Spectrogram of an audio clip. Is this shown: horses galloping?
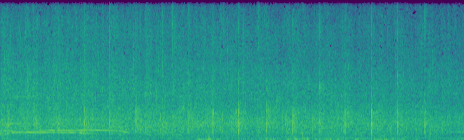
no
